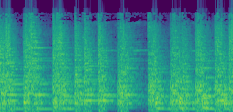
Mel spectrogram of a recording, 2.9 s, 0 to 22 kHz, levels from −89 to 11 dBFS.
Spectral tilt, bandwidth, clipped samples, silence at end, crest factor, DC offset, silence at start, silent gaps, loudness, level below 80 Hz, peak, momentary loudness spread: -2.5 dB/octave; over 20 kHz; 0.5%; 0 s; 8 dB; under 0.1%; 0 s; none; -8 LUFS; -32 dBFS; 0 dBFS; 4 LU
